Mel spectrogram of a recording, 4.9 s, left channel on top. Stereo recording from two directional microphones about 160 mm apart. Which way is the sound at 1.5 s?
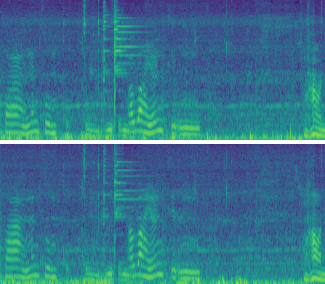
40° left (ahead or behind).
